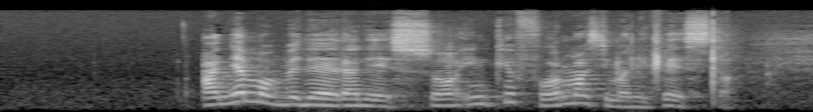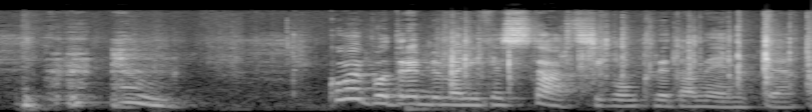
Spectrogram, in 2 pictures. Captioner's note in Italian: schiarire la voce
